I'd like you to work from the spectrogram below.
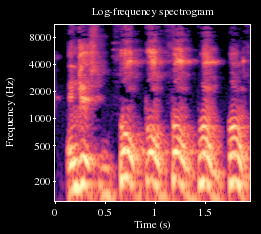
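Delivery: loud high booming imitation of sewing machines; mock machine booms. Neighbor's sewing machines mimicked with loud booms. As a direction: boom it out like a machine pounding.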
